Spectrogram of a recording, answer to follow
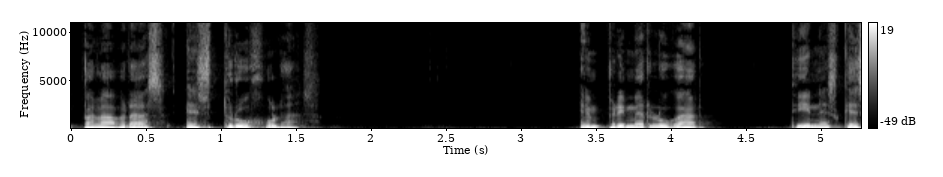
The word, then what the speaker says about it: esdrújula: Las palabras esdrújulas son aquellas cuya sílaba fuerte es la antepenúltima. Pájaro es una palabra esdrújula.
